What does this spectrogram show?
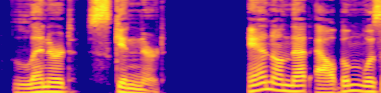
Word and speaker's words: Lynyrd Skynyrd: In August 1973, they released their debut pronounced Leonard Skerd.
